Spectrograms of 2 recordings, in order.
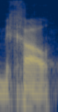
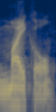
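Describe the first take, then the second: First: The name has a Hebrew pronunciation. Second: The name has an American English pronunciation. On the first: "proper Hebrew would be" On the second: "Most Americans say"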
